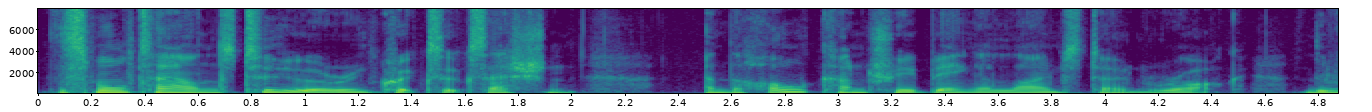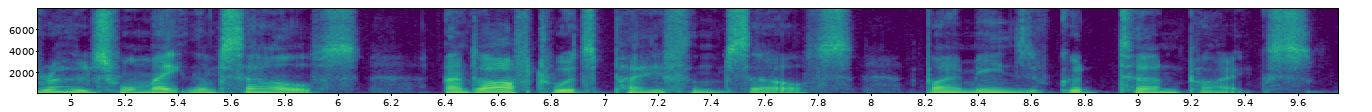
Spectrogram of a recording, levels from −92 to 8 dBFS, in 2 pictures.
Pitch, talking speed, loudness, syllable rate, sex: 135 Hz, 185 wpm, -19 LUFS, 5.5 syllables/s, male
